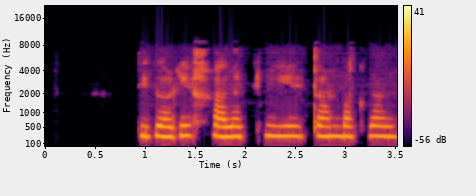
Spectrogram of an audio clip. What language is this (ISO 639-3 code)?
pus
